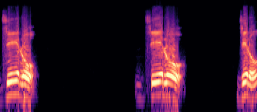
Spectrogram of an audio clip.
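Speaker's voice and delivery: জেরো said slowly and loudly, falling; model pronunciation. Shown as a demonstration. Teacher modelling জেরো for students to repeat. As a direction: clear drilled জেরো for learners. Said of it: "প্রথমে যেটি আছে".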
